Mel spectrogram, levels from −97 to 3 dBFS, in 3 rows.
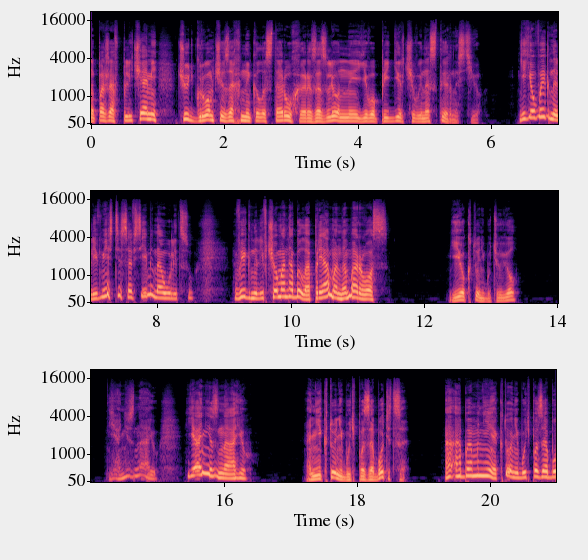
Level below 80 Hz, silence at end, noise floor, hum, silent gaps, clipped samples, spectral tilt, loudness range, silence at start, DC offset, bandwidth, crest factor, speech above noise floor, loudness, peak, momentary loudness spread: -52 dBFS; 0 s; -84 dBFS; none; none; under 0.1%; -6 dB/octave; 6 LU; 0 s; under 0.1%; 13.5 kHz; 12 dB; 66 dB; -18 LUFS; -6 dBFS; 13 LU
